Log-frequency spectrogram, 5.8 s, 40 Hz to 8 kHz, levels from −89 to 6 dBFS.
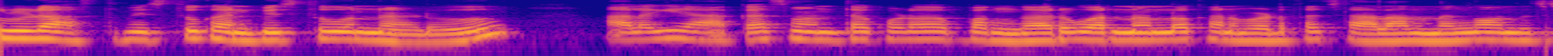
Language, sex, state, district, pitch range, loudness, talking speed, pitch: Telugu, female, Andhra Pradesh, Annamaya, 180-200 Hz, -19 LUFS, 135 wpm, 190 Hz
